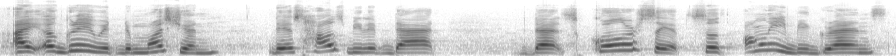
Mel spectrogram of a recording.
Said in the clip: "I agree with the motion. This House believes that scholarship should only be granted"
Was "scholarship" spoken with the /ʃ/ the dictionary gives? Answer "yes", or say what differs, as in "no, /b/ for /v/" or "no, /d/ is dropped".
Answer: no, /s/ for /ʃ/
